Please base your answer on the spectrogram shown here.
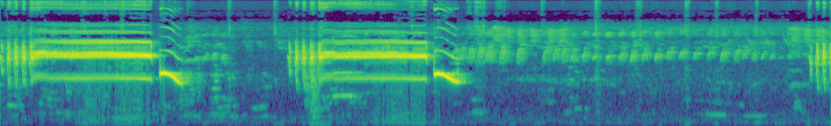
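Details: Common iora, a wild-caught bird tamed over a long process and kept to lure others, gives two long sustained whistles, each begun with stuttering notes and closed by a drooping slur, followed by soft rapid chattering.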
